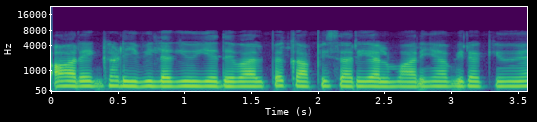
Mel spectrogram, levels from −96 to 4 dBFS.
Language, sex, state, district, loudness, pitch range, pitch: Hindi, female, Haryana, Rohtak, -16 LUFS, 190-195 Hz, 195 Hz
